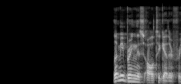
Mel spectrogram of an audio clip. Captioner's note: pause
